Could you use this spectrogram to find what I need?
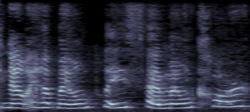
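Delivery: sobbing while talking. Telling viewers how life turned around, ugly crying. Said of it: "I'm ugly crying right now".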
